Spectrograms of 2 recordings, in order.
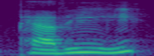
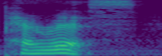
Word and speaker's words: Paris: it's a Paris one par if you say it right in angle English we always pronounce all the letters so we say Paris but in French France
